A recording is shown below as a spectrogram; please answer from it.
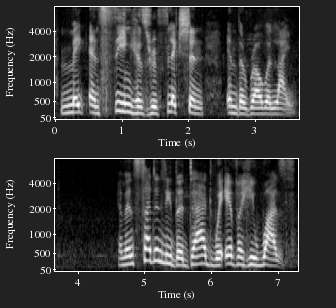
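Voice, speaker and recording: A woman with a Zimbabwean accent telling a story to children, expressive and talking directly to them. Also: on the low side, no room sound. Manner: expressive, speaks directly to the kids.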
